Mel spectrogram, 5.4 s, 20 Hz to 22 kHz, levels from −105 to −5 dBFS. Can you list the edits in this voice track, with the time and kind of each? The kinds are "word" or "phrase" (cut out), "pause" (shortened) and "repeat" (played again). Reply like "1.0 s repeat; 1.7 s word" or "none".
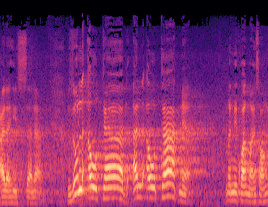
4.3 s pause

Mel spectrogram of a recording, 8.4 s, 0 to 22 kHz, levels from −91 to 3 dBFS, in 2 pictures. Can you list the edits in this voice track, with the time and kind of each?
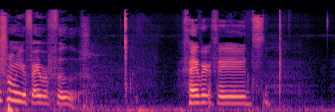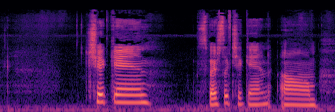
7.1 s word

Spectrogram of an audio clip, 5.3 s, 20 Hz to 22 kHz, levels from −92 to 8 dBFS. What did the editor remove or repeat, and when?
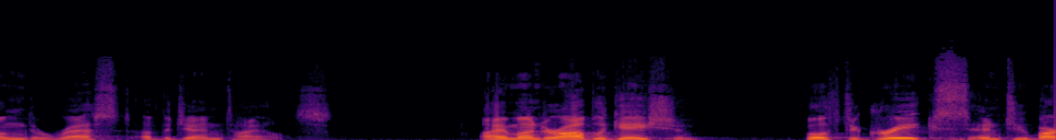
none

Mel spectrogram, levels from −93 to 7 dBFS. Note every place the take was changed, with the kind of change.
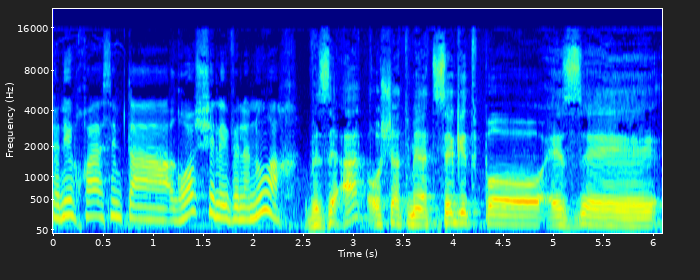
3.1 s word

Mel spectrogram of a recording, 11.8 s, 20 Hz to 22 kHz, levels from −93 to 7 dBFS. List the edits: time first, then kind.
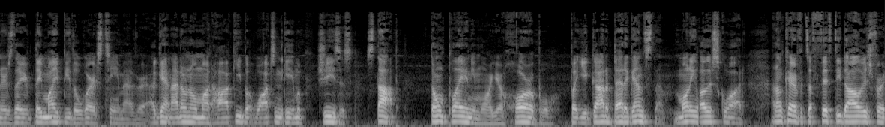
2.8 s word; 3.8 s phrase; 4.1 s word; 9.3 s word

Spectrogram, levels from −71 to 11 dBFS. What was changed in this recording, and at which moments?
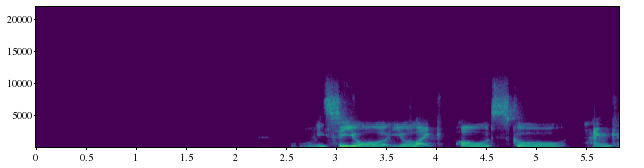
none

